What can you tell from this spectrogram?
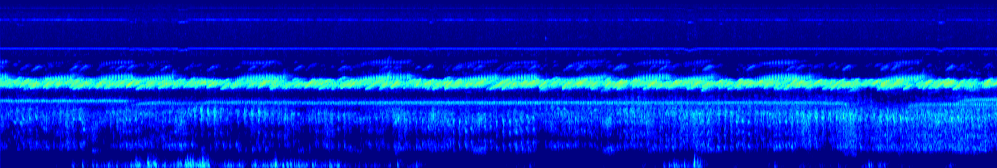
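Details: Night frog and toad chorus at a pond in Missouri in early spring: a dense, steady high peeping of tree frogs over a rough, crackling mid-pitched croaking layer, with low thumps in the first seconds and again near fourteen seconds.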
